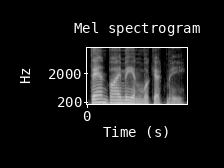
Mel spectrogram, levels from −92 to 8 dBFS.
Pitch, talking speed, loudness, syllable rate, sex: 125 Hz, 280 wpm, -19 LUFS, 4.8 syllables/s, male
